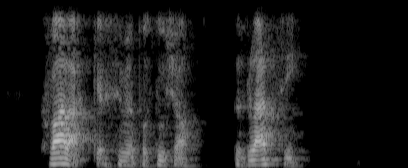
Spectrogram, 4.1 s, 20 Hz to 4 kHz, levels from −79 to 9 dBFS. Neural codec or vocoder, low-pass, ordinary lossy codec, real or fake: none; 3.6 kHz; Opus, 64 kbps; real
